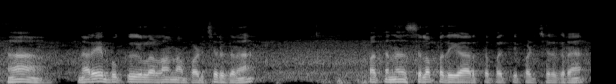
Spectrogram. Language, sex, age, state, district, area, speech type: Tamil, male, 60+, Tamil Nadu, Krishnagiri, rural, spontaneous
